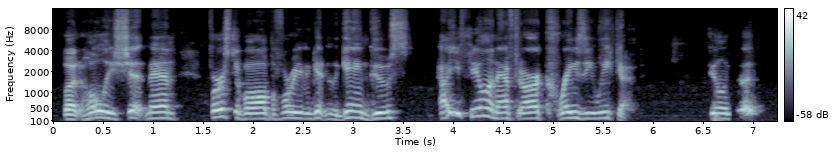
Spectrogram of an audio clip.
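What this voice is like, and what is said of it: Hoarse, partly lost voice. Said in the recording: “My voice is still a little bit gone from uh, Friday and Saturday's festivities”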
